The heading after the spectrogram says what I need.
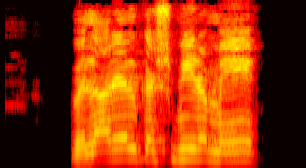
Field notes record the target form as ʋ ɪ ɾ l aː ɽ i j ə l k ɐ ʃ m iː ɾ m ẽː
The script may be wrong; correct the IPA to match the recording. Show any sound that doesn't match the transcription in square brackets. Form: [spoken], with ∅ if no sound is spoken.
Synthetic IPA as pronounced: ʋ ɪ [∅] l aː [ɾ] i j ə l k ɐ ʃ m iː ɾ m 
